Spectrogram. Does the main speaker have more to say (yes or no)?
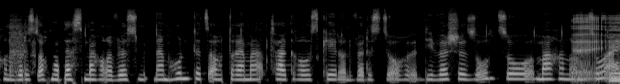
yes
